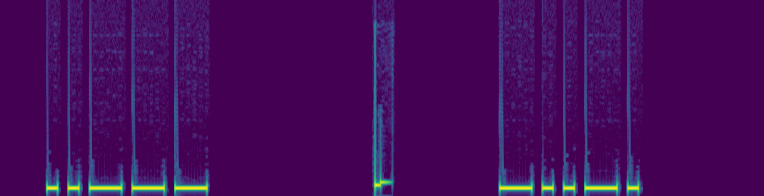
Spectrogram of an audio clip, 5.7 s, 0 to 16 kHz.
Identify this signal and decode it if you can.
Morse code, heard as a keyed tone, about 15 wpm, 700 Hz. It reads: 2 /
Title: Single Character (Letter:Number:Punctuation:Prosign) Alt 15wpm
